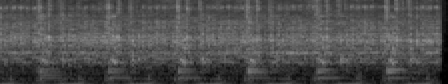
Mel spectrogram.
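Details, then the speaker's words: Abandoned ATV, cranked on choke after a shot of brake cleaner: steady starter whir with even compression pulses about three a second, never firing; owner suspects no spark, possibly the spark plug. "well that should have at least like made it pick up a little bit so I don't think it has spark which is a big problem"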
